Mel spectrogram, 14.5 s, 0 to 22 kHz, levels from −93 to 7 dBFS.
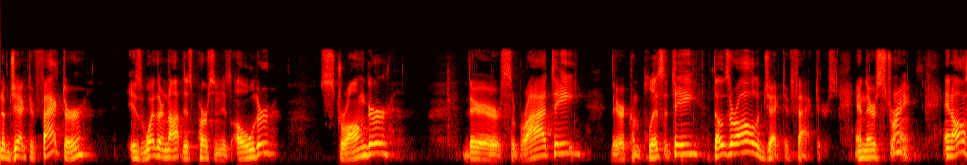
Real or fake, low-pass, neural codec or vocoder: real; 7.2 kHz; none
